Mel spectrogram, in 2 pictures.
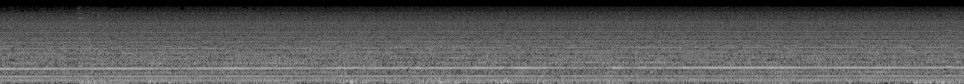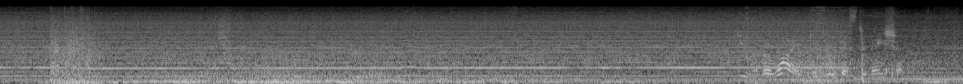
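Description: A sports car engine roars steadily at very high speed.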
